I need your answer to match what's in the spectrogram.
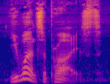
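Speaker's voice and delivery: ordinary delivery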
